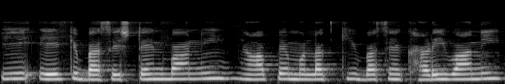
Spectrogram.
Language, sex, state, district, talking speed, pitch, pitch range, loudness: Hindi, female, Bihar, Kishanganj, 140 wpm, 240 Hz, 235-255 Hz, -18 LUFS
